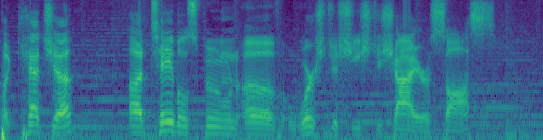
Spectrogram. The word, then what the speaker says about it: Worcestershire: Followed by a 1/4 cup of ketchup, a tablespoon of Worcestershire sauce. Actually, I think it's pronounced Worcester sauce.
